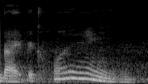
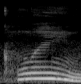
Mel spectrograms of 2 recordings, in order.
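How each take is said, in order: First: Sassy slow clean. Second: Clean swept up high and loud; emphatic clean. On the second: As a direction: sing out Clean with real delight. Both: Real, not acted. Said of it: "I just feel so clean".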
